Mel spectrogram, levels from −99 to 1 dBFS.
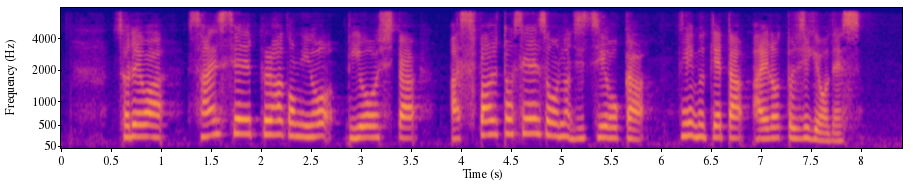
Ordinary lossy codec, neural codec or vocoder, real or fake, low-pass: none; codec, 16 kHz in and 24 kHz out, 1.1 kbps, FireRedTTS-2 codec; fake; 7.2 kHz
